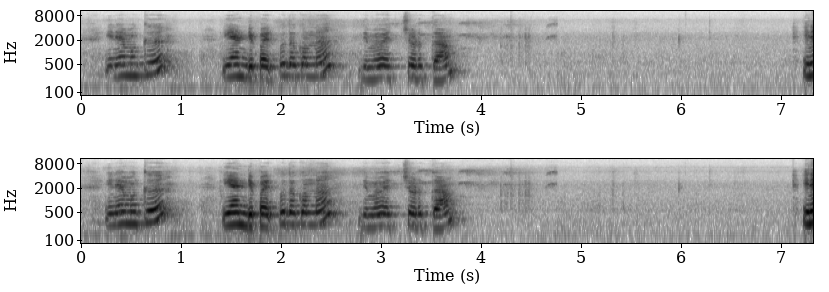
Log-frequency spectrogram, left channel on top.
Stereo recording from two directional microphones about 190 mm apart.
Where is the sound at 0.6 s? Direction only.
60° right (ahead or behind); by 3.6 s 25° right (ahead or behind).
